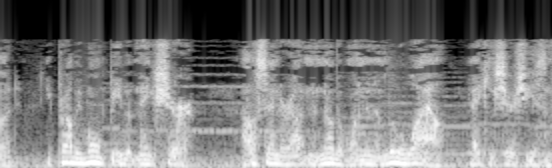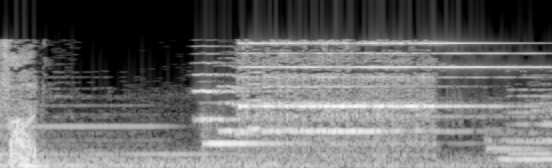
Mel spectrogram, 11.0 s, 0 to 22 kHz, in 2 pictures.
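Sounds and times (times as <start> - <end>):
speech: 0.4 - 6.0
office telephone bell ringing: 7.5 - 11.0.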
